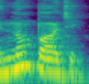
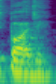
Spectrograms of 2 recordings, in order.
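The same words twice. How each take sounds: First: Slow, loud mock reprimand; imitating a mother's drawn-out prohibition; mother's scolding no. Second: Brief imitated toddler reply; short retold child's comeback; toddler's cut-down reply. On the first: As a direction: forbid a toddler slowly and firmly. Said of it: "A mãe diz assim". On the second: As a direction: answer back with just the one word. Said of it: "Aí ela diz".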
